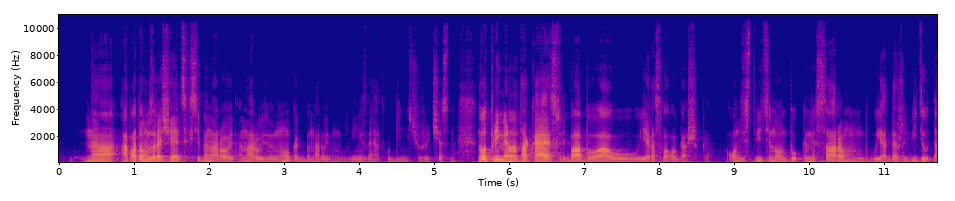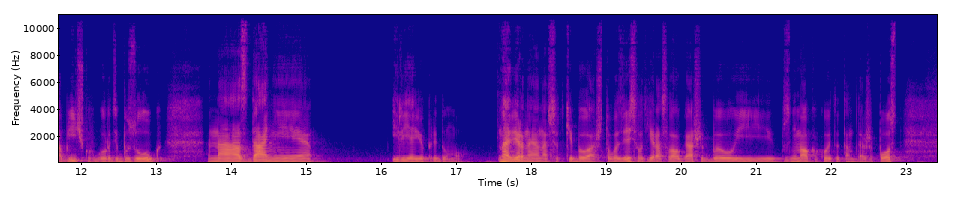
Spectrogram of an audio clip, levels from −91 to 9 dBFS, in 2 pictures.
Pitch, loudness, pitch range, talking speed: 90 Hz, -28 LUFS, 85-100 Hz, 160 wpm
